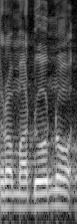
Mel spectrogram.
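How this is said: The final vowels are rounded 'o' sounds. The speaker calls it wrong. "saya dari Jawa, Ramadono jangan"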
